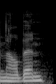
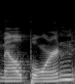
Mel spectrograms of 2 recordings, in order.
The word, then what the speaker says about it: Melbourne: you would say it Melbourne oh oh I'm saying it wrong pause please so we just did uh some quick Googling and I have been pronouncing I was saying Melbourne it's melbour so my apologies I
